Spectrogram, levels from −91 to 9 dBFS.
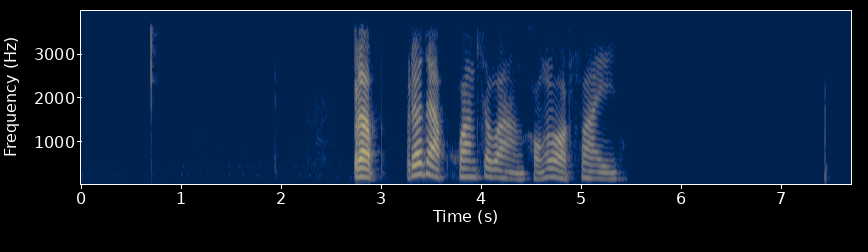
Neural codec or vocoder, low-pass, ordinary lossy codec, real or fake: codec, 16 kHz, 4 kbps, FunCodec, trained on Chinese and English, 50 frames a second; 3.6 kHz; none; fake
